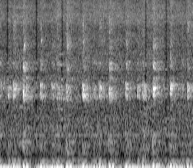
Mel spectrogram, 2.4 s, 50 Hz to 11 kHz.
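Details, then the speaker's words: 1957 Chevy V8 that sat in a garage for years, heard from the rear: deep, steady, even idle pulses with no knocks or ticks, 35 psi oil pressure at low rpm, temperature staying low; normal idle. "Listen to that throbbing. Woo! Go see what it sounds like in the back."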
